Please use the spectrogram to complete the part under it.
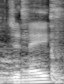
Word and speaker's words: Zhane: Yeah, if y'all looking for it, and in the audience, it's pronounced Janae. They spelled out the pronunciation on the album, but the artist is spelled Z-H-A-N-E, Janae.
